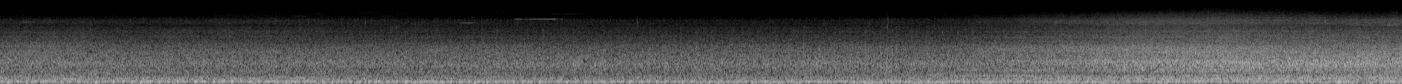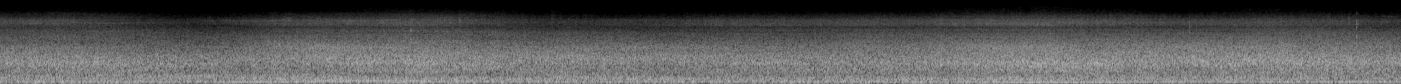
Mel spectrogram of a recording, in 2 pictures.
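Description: Road traffic on a busy city street: a steady wash of cars driving past, with engine hum and tyre noise swelling as vehicles pass about ten, seventeen and twenty-four seconds in.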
